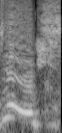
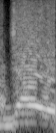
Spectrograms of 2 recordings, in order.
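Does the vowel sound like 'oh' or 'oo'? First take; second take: oo; oh. First: The vowel is an 'oo' sound. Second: The vowel is an 'oh' sound. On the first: The speaker calls it wrong. "instead of do" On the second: The speaker calls it right. "it's dough instead of do"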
